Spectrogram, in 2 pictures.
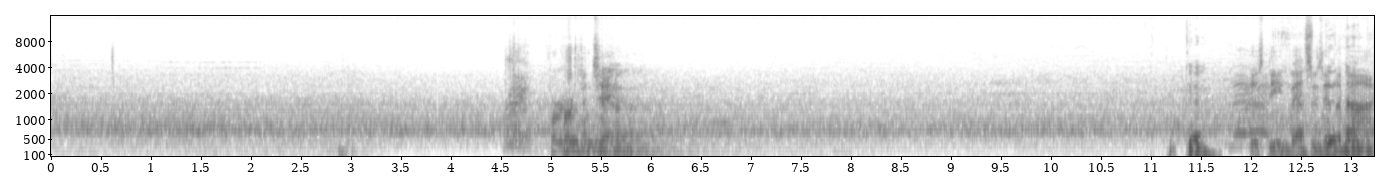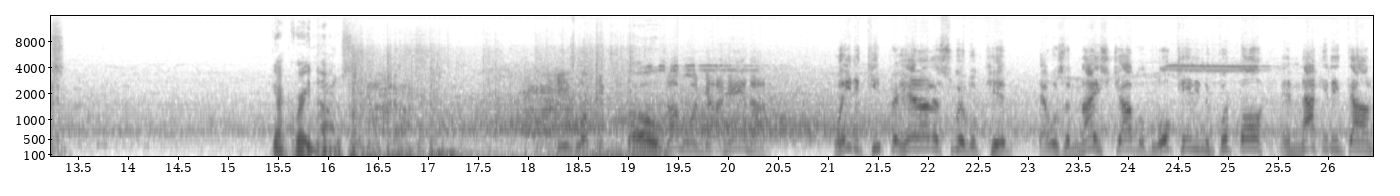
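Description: A stadium crowd roars steadily, swelling into a cheer.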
